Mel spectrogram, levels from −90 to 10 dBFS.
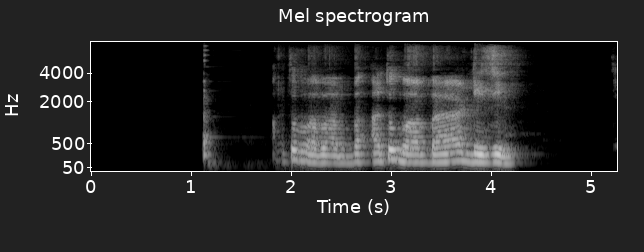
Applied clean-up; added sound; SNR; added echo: neural mask model DeepFilterNet 3.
